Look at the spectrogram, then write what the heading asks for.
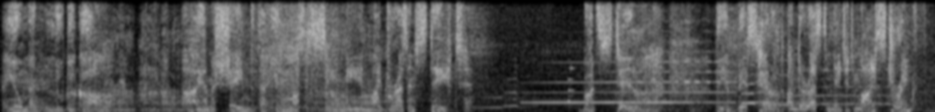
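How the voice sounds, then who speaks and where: An actor playing a proud, solemn wolf god spirit in a video game, speaking in a stately, archaic way. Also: male voice, low-pitched, wildly swooping pitch, slow pace, over loud music, exaggerated voice. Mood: weakened, proud. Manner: stately, formal archaic speech.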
